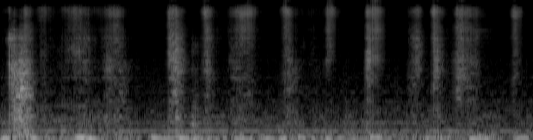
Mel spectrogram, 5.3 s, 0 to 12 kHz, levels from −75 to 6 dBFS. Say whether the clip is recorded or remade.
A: remade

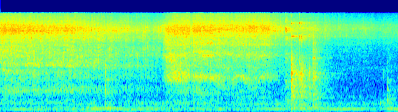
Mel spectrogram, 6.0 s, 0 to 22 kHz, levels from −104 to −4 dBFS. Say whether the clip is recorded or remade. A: remade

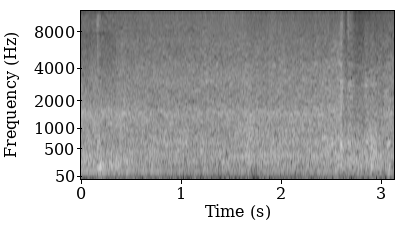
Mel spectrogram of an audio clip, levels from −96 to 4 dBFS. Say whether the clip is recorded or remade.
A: remade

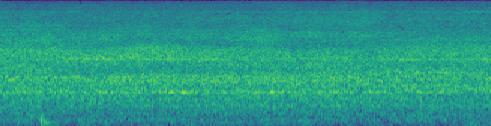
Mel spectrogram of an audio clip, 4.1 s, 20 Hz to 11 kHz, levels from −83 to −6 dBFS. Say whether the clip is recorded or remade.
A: recorded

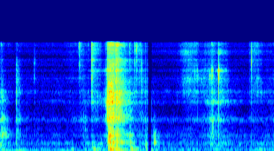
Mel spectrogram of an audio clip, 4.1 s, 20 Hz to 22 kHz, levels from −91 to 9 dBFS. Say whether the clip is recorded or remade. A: remade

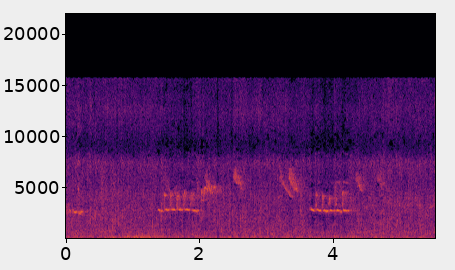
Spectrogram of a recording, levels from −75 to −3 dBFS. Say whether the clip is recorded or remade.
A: remade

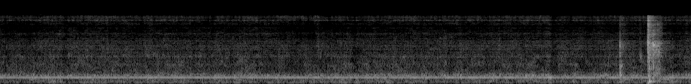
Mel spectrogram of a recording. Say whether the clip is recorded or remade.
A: remade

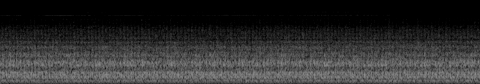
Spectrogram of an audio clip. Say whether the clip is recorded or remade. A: recorded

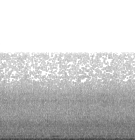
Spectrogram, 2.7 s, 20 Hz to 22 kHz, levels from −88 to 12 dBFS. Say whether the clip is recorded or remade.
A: recorded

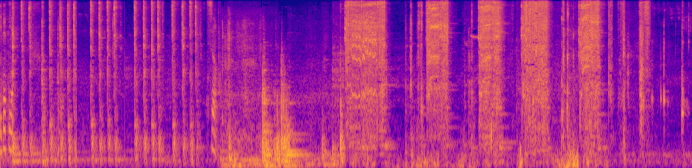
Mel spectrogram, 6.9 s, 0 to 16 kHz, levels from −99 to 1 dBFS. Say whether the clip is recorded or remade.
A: recorded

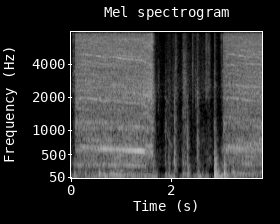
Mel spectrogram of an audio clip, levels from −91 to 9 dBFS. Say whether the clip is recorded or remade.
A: recorded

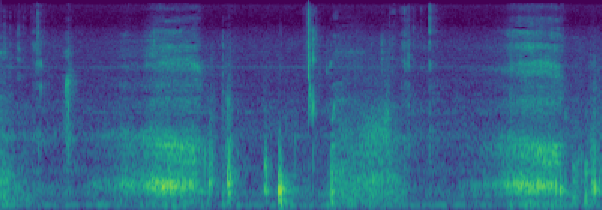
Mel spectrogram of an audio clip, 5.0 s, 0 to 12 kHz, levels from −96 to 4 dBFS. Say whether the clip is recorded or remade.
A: recorded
